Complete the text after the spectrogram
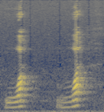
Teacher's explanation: you want to really round your lips for that what what sound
